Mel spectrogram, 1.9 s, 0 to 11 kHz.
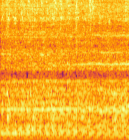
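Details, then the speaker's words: Sharmax 4 hp outboard with Chinese carburetor, on petrol; it had earlier stalled because the fuel tap was not fully open. Steady, even buzz with no misses or knocks; runs smoothly. "работает ровно"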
